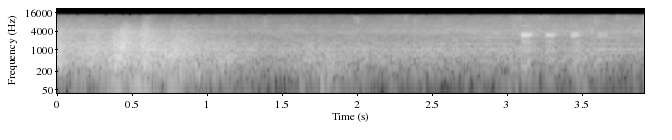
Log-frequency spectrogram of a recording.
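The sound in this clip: A thunderstorm in California in late December, with a low rumble of thunder at the start that fades into a steady hiss of falling rain.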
